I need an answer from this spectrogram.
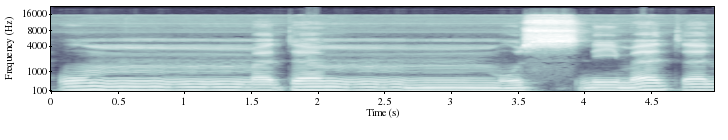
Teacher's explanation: Apabila ada tanwin bertemu dengan mim maka tanwinnya dimasukkan ke huruf mim tidak lagi terdengar bunyi umatan muslimah tapi diganti dengan huruf mim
